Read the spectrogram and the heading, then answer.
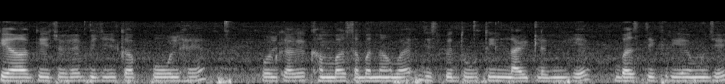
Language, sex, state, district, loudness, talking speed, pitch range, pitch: Hindi, female, Jharkhand, Jamtara, -16 LUFS, 215 wpm, 165-175 Hz, 170 Hz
